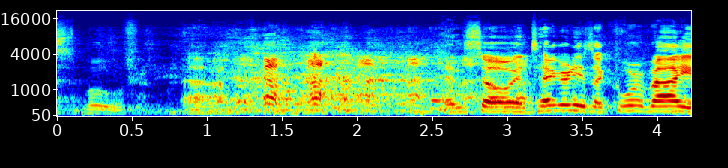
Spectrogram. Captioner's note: laughter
